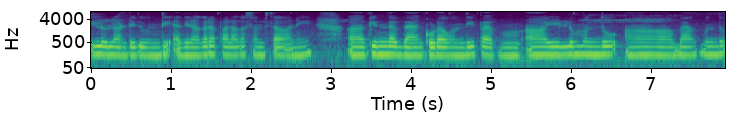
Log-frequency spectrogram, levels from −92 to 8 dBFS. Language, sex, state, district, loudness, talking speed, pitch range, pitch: Telugu, female, Telangana, Karimnagar, -17 LUFS, 135 wpm, 160-170 Hz, 165 Hz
